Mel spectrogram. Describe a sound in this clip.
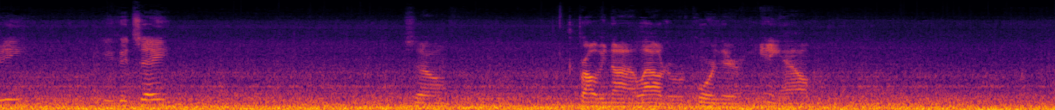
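Tyres roar on the highway.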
